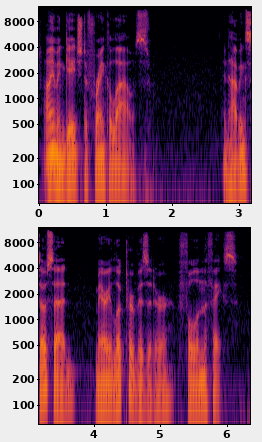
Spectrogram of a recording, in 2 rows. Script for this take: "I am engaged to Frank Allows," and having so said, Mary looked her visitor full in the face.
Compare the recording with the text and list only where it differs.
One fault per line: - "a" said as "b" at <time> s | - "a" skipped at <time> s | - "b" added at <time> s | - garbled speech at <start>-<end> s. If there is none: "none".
none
